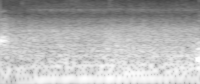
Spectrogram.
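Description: City street background noise: a steady low rumble of traffic.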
